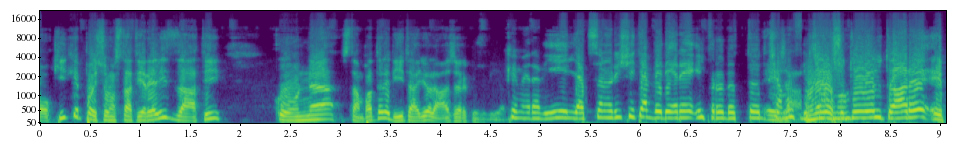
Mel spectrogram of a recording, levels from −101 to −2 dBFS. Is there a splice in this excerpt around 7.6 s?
yes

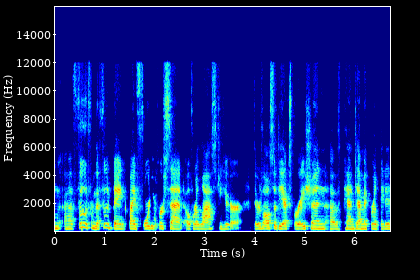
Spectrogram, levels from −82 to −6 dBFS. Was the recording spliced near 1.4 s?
no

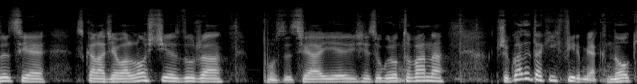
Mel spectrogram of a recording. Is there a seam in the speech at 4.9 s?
yes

